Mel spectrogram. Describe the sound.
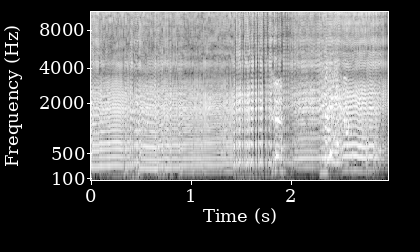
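A prolonged, buzzy fart sound played for a radio guessing game, loud and continuous for about three seconds, wavering in pitch, briefly sputtering and thinning midway before swelling back up.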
